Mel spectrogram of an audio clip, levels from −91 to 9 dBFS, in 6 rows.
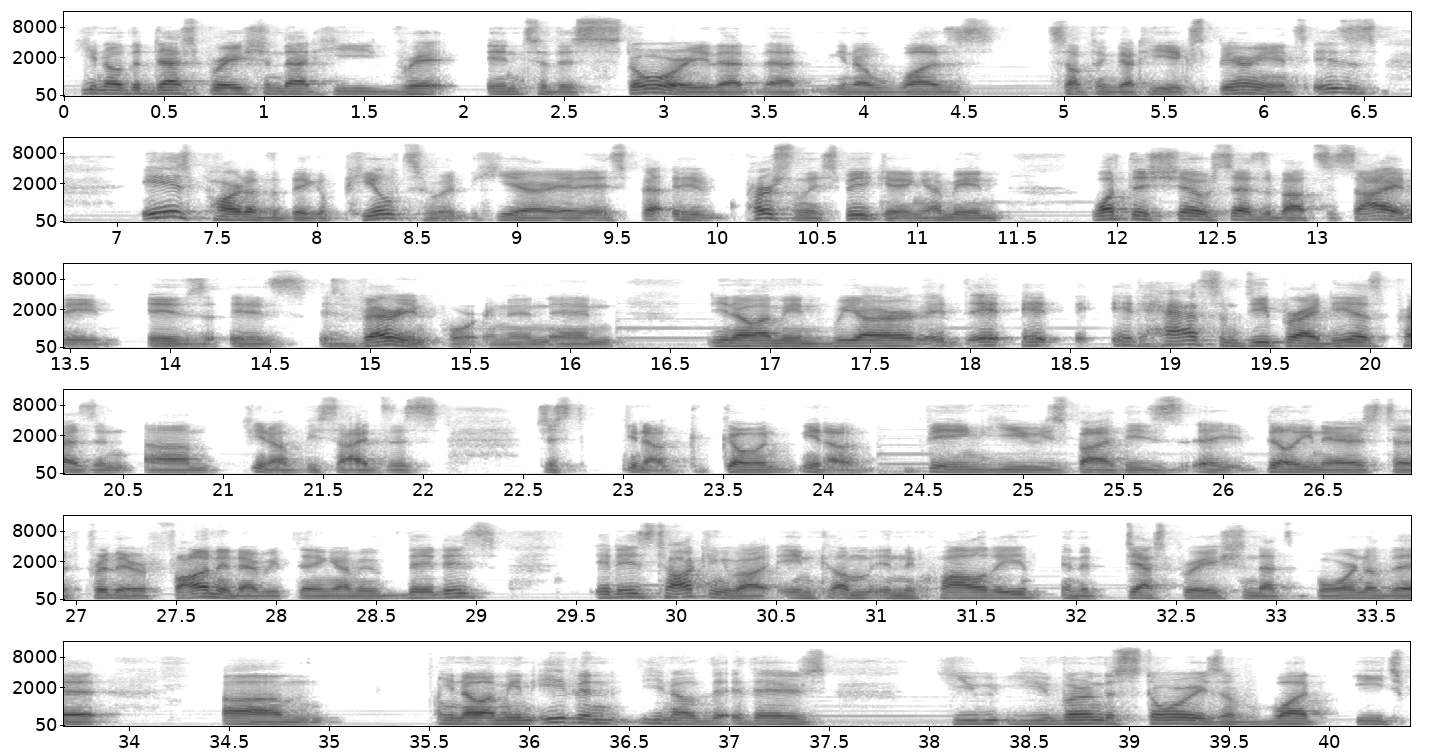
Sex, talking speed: male, 180 wpm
